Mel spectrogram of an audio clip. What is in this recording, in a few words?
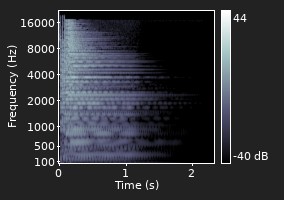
G sharp 9th Suspended 4th F sharp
